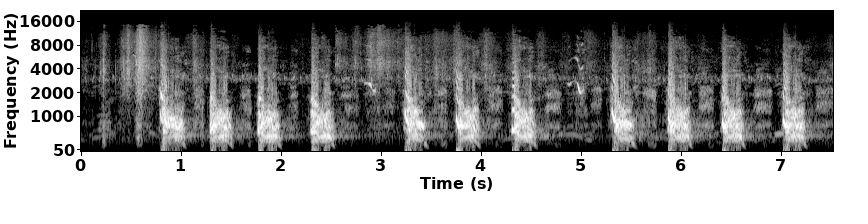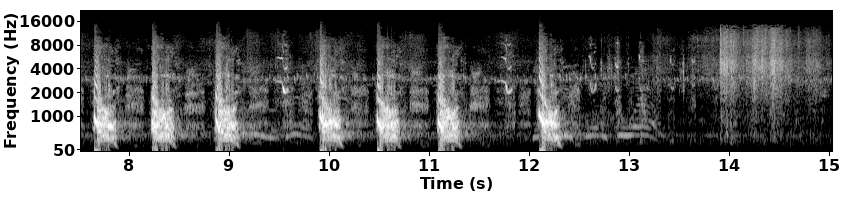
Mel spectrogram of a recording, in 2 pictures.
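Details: Male Black and Tan Coonhound, two years old, barking steadily while treeing a squirrel; harsh, chopped barks repeated nearly twice a second for twelve seconds, then quiet with faint background rustle.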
